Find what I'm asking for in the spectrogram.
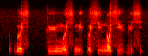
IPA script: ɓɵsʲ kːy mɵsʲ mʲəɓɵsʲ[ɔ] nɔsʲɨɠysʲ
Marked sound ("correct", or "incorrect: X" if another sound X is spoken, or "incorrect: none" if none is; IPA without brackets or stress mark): incorrect: ɵ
